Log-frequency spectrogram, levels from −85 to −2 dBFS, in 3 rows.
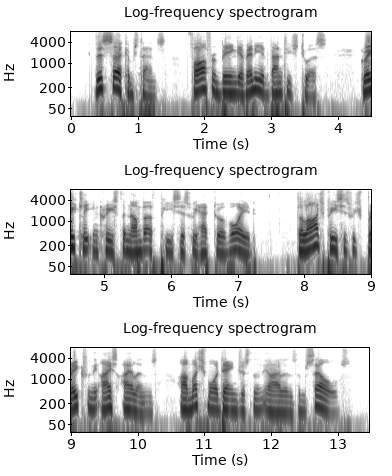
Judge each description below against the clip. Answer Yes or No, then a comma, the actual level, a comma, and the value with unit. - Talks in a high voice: No, low, 135 Hz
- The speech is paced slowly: No, average, 165 wpm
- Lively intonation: No, average, 3.7 semitones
